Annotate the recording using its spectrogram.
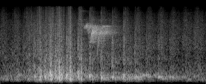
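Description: African grey parrot beating its wings rapidly while gripping its perch, a fast flutter of wingbeats that swells in the first second and eases off over the next. A short high chirp sounds over the flapping about a second in.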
